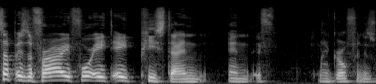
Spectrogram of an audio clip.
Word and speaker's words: Pista: Next up is the Ferrari 488 Pista, and if my girlfriend is watching this, which she is the cameraman, she's Italian, and she's just always like, oh, that's not how you say it. Pista.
